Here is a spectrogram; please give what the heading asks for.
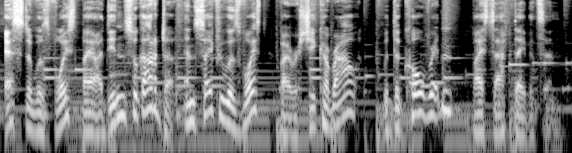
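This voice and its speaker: A man's voice: mid-range voice, very animated, fairly quick, over music. A man reading scripted end credits as an announcer for an audio show.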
